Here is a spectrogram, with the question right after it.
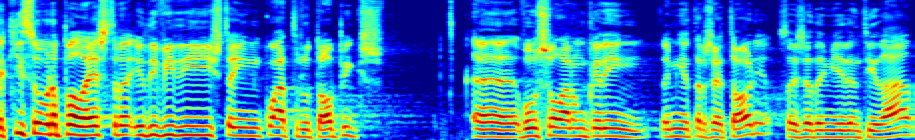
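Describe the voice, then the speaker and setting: A man talks at a very fast pace in a high pitch, with ordinary pitch variation. His loudness swings widely. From northern Portugal, Viana do Castelo. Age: 20s. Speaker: videographer. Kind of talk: talk to a live audience. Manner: halting, many fillers.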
